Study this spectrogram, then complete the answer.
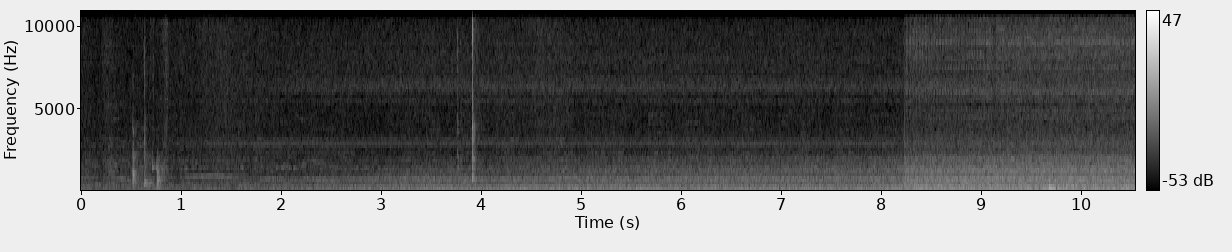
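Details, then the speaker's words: Asus ROG Strix 4070 Ti graphics card, from cold boot then gaming in Diablo 4: quiet airflow hiss stepping up as fans spin faster, no coil whine, not loud; normal fan noise. "To me, this card sounds just like any other GPU. It spins up when you're playing a game, but it's not crazy loud. To me, it's perfectly acceptable."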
